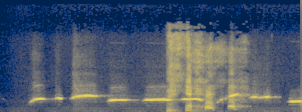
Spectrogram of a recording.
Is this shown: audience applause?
no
